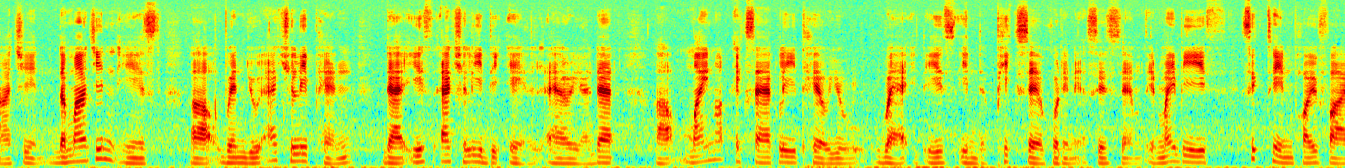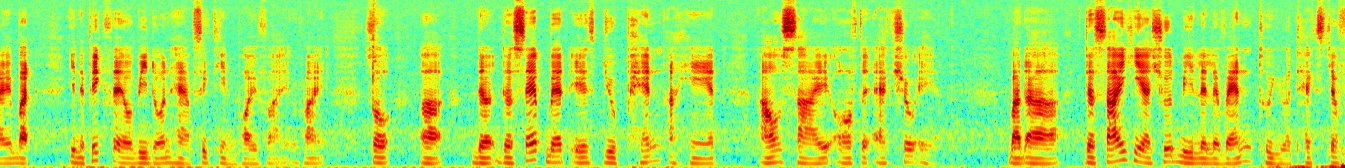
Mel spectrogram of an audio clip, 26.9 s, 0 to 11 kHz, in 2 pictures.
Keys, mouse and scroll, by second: 2.0 Tab, 2.7 a, 3.5-5.1 scroll up 5, 17.3-19.3 scroll down 8, 19.8-20.2 scroll up 2, 20.2 middle click, 20.8 scroll up 2, 22.8-23.2 scroll down 3, 23.5 middle click, 24.0 scroll down 2, 25.0-25.6 scroll up 1, 25.6 middle click.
